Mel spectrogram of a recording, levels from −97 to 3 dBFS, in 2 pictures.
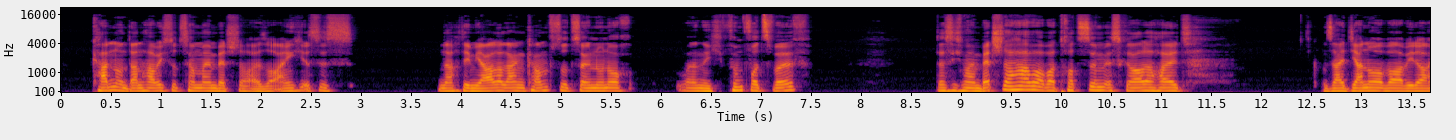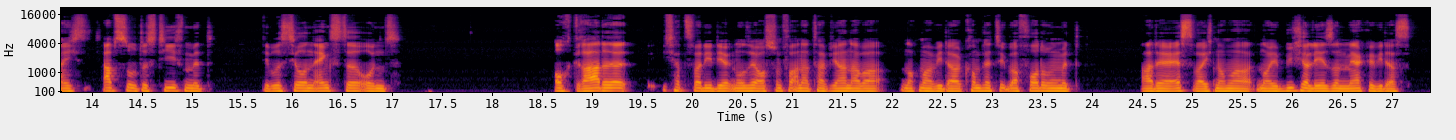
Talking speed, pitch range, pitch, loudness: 160 wpm, 120-135 Hz, 125 Hz, -24 LUFS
